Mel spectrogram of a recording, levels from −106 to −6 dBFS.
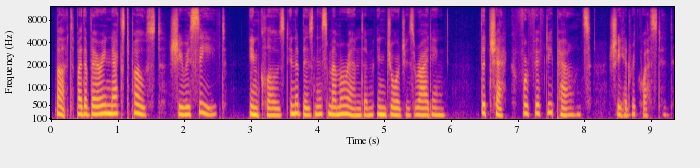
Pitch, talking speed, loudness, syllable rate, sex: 215 Hz, 155 wpm, -19 LUFS, 4.9 syllables/s, female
